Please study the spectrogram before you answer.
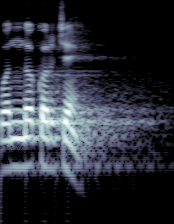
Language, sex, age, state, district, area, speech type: Goan Konkani, male, 45-60, Goa, Canacona, rural, read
